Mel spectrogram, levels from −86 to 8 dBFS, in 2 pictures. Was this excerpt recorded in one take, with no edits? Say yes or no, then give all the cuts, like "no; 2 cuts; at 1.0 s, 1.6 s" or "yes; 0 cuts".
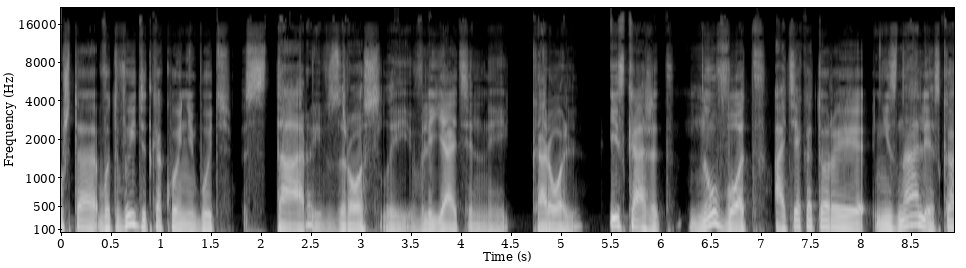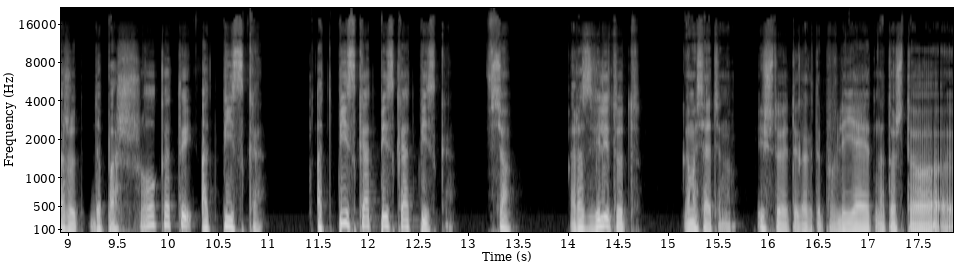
no; 1 cut; at 7.1 s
